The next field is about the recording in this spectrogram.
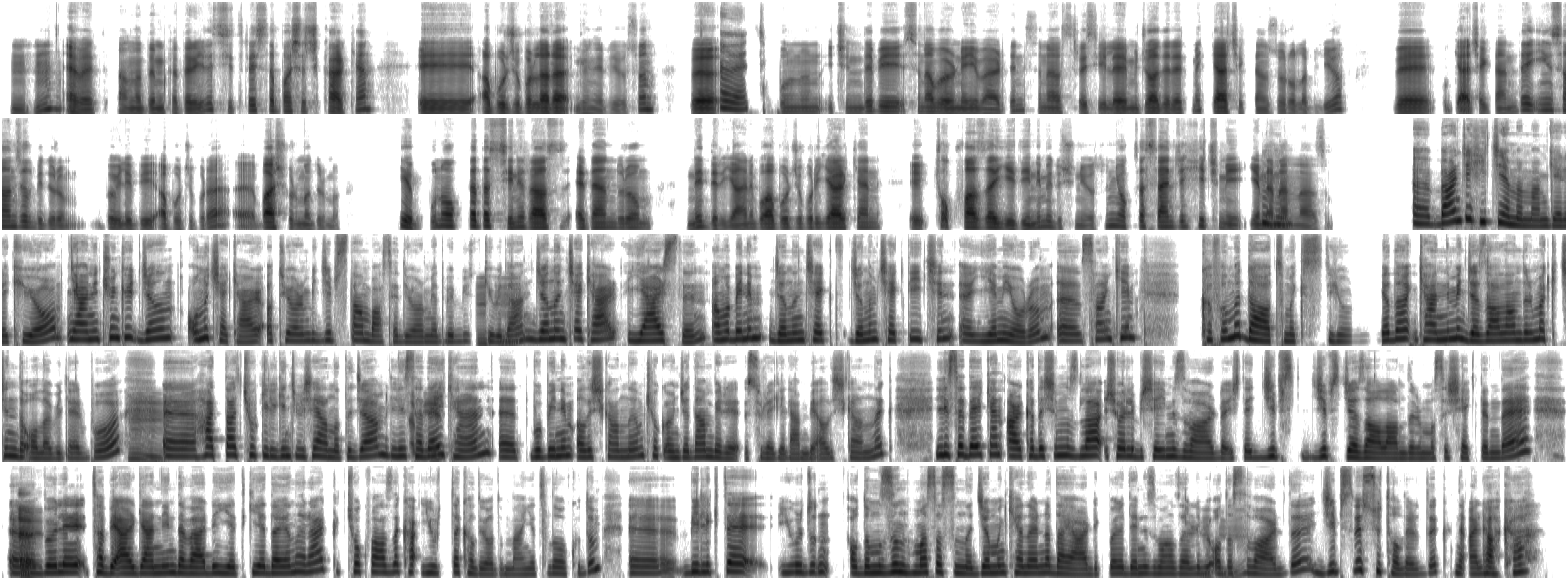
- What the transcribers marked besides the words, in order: tapping
- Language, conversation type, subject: Turkish, advice, Stresle başa çıkarken sağlıksız alışkanlıklara neden yöneliyorum?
